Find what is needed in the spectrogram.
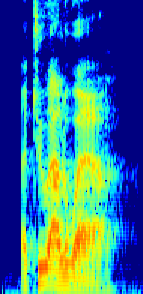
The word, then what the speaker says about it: À tout à l'heure: À tout à l'heure.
